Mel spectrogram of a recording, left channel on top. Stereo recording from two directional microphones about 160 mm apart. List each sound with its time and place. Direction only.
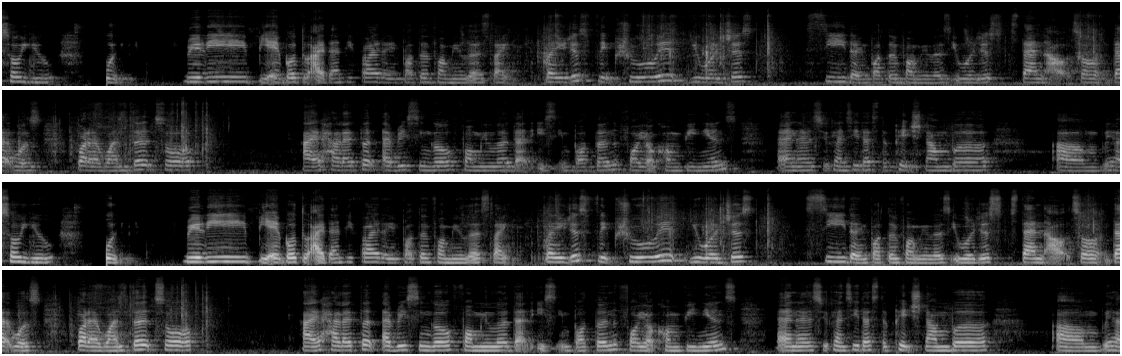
0.0 s speech: 40° right (ahead or behind)
7.6 s a sound: centre (ahead or behind)
8.2 s speech: 35° right (ahead or behind)
14.1 s speech: 35° right (ahead or behind)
